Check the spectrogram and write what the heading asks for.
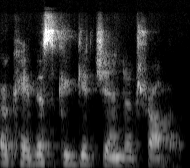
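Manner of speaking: soft, quick murmur fading to a whisper; quietly calming herself on the bike; calm self-talk. Retold or imitated. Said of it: "to be like".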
